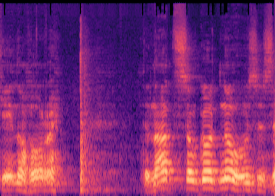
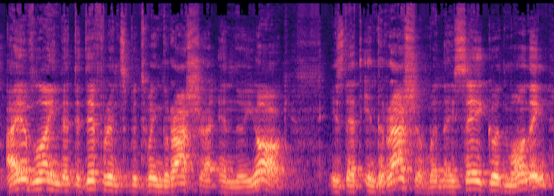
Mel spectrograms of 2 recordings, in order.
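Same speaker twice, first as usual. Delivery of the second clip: ordinary delivery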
